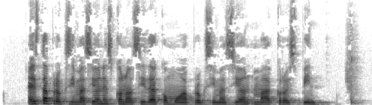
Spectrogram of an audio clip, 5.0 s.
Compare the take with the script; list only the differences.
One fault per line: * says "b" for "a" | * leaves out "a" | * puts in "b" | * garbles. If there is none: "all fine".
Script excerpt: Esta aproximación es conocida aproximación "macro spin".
* puts in "como"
